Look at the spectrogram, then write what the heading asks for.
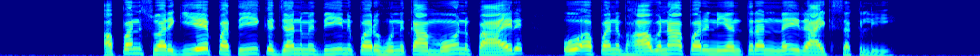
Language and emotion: Maithili, sad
